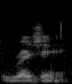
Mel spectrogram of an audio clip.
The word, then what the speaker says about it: Rozha: It's Raj. Raj. How do you spell that?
